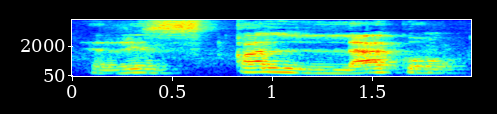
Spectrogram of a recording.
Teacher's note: काफ को लाम के साथ मिला दिया जाता है और नून उसमें से ख़त्म हो जाती है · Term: इदगाम में ताम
